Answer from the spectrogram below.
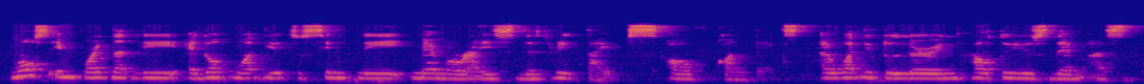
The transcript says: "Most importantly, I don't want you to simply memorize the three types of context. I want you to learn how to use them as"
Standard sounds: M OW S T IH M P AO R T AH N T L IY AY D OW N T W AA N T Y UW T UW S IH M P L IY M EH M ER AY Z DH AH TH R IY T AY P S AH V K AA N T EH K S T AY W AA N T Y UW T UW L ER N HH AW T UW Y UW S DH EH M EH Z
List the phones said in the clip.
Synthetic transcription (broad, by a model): M OW S T IH M P AO R T AH N T L IY AY D OW N T W AA N T Y UW T UW S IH M P L IY M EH M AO AY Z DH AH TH R IY T AY P S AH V K AA N T EH K S T AY W AA N T Y UW T UW L ER N HH AW T UW Y UW S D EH M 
